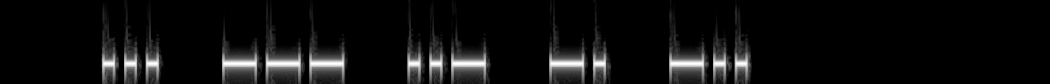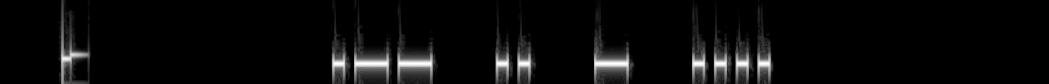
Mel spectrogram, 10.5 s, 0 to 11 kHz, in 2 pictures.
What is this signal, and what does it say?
Morse code, heard as a keyed tone, about 22 wpm, spaced as for 16 wpm, 690 Hz. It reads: SOUND WITH
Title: 2x Character Spacing - Top 100 Words - 22wpm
